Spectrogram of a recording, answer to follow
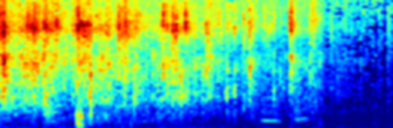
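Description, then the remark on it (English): A crowd applauds steadily to encourage a group about to speak, with dense overlapping claps and a few scattered voices mixed in, the clapping thinning out and fading near the end. “Give them a big clap offering.”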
